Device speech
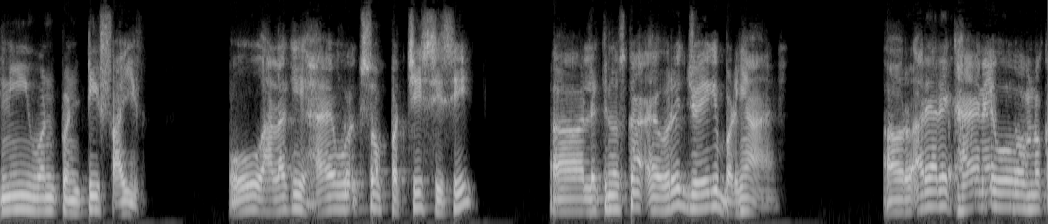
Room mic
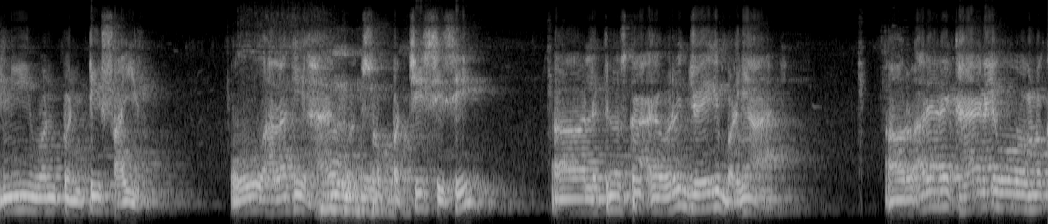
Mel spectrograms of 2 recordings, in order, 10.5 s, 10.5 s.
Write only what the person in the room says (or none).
हम्म हम्म,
